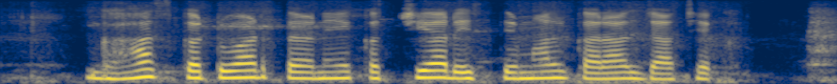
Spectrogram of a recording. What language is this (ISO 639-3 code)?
mag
